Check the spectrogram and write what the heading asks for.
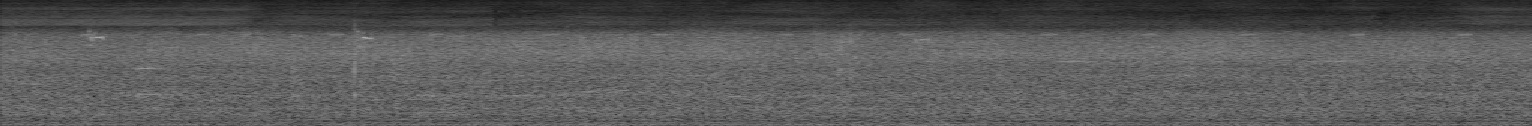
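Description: Steady outdoor ambient noise, an even hiss with a faint low hum underneath and no distinct events.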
